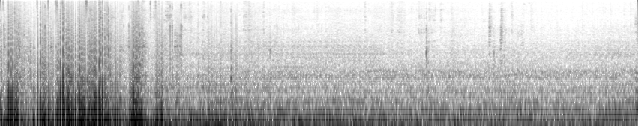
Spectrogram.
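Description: Car tyres rumbling and knocking over a railway level crossing for the first two seconds or so, then the steady, quieter rumble of the car running along the road, heard from inside the cabin.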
